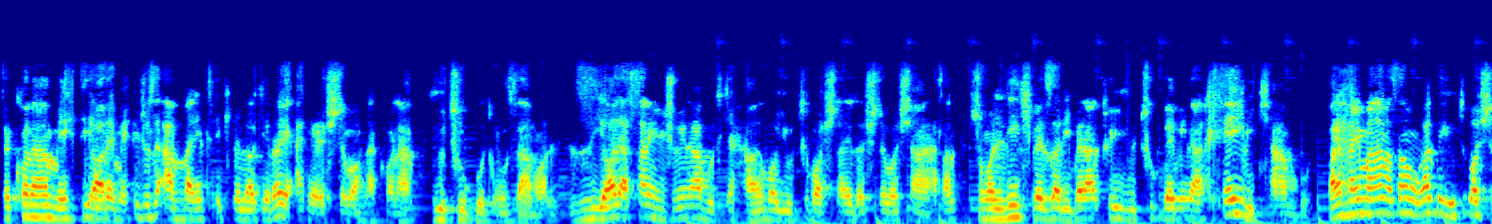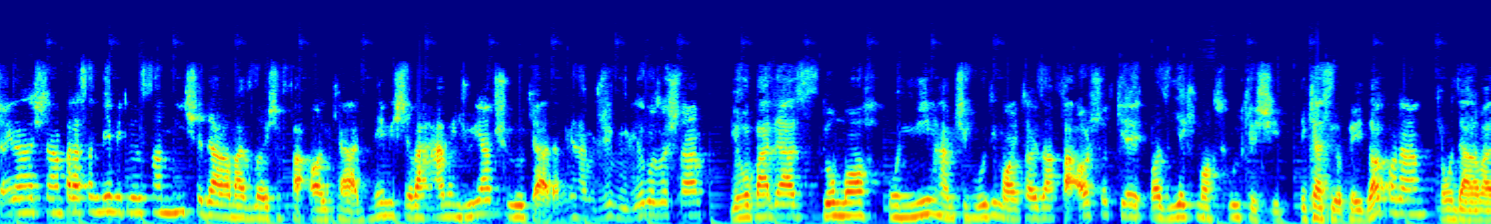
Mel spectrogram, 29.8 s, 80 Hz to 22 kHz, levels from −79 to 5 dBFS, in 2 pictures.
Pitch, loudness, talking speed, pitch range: 165 Hz, -18 LUFS, 180 wpm, 145-195 Hz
